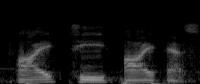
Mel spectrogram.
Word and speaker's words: itis: that means quote unquote inflammation of Parkland Keith i t i s correct pronounced itis here's your bonus for 10 points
